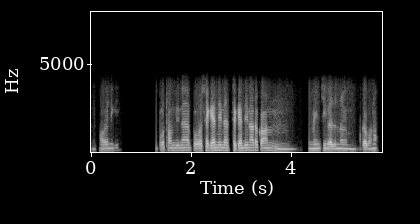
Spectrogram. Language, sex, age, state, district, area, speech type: Assamese, male, 18-30, Assam, Charaideo, rural, conversation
